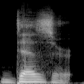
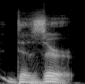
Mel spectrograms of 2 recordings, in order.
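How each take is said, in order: First: The stress is on the first syllable. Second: The stress is on the second syllable. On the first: "the stress is on the first syllable" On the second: "See the double S, and then that shifts the stress to the um, last syllables"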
